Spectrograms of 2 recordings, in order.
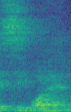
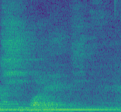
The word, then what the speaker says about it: chibolete: Mas ele decidiu não ser um efraidita e dizer cibolete. Não, eu tenho que falar chibolete.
